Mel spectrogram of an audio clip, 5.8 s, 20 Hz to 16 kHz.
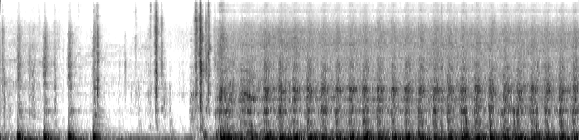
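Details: Ford Sierra RS Cosworth left in a garden for over 17 years, on old low fuel, accelerator pedal sinking to the floor: a few short cranking bursts then steady fast rough cranking, the engine never catches; cause not confirmed.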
